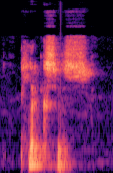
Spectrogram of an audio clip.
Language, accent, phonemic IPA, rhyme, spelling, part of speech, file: English, Southern England, /ˈplɛk.səs/, -ɛksəs, plexus, noun, LL-Q1860 (eng)-plexus.wav
- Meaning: 1. A network of anastomosing or interwoven nerves, blood vessels, or lymphatic vessels 2. An interwoven combination of parts or elements in a structure or system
